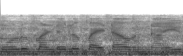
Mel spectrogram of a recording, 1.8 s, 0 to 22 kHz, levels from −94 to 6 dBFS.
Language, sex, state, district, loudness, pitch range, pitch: Telugu, female, Andhra Pradesh, Krishna, -17 LUFS, 155-165 Hz, 165 Hz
